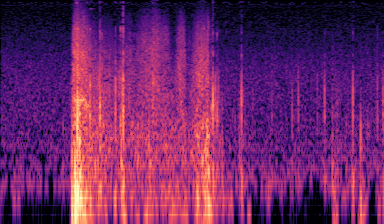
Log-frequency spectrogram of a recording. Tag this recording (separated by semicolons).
rummage; grab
